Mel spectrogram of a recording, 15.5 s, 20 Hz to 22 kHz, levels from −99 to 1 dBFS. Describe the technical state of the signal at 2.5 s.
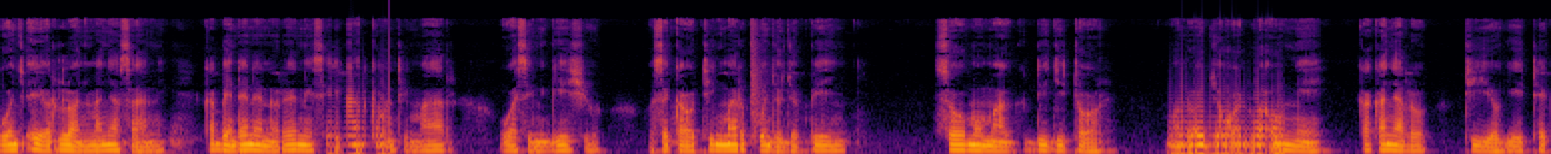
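No fault is present at 2.5 s; the speech signal is intact at that moment.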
